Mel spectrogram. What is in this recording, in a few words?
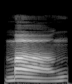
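"měng", Chinese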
